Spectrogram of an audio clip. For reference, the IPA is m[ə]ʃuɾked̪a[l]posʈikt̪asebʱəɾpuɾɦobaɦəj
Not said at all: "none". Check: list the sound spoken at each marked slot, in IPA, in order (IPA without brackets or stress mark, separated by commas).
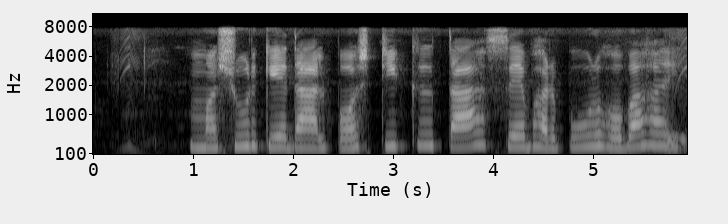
ə, l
